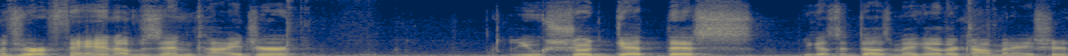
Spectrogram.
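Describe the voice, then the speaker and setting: A man mumbles at a moderate pace, his medium-pitched voice carrying a bright, sharp tone. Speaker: toy reviewer. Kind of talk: product review. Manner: halting, many fillers; mumbling.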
